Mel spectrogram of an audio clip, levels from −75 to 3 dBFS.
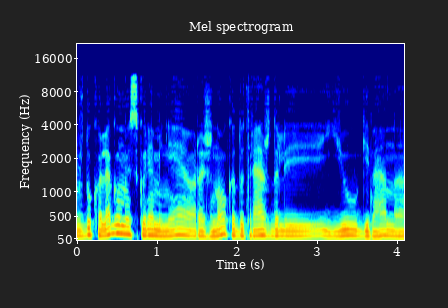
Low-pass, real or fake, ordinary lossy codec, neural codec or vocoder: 14.4 kHz; real; MP3, 48 kbps; none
